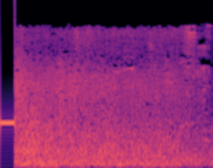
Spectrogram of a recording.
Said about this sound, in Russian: Взрыв произошел на аэродроме Саки, который находится в Новофедоровке, недалеко от общественного пляжа.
